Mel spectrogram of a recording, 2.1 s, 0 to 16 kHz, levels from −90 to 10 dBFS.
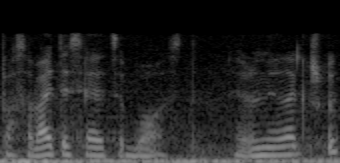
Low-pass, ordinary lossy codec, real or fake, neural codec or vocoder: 7.2 kHz; Opus, 64 kbps; real; none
